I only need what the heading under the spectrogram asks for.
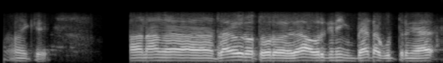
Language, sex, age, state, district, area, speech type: Tamil, male, 45-60, Tamil Nadu, Sivaganga, rural, conversation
